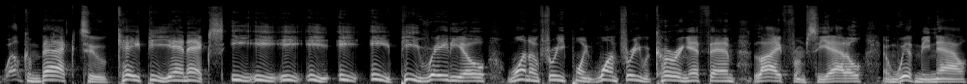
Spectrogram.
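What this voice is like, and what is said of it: Poor put-on American radio-host accent. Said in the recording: “I was a radio host from some nonsense radio station in Seattle. I did an American accent as best I can, which is not well at all.”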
